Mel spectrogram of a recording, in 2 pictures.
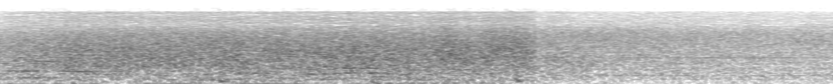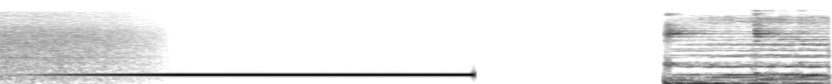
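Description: Television static hiss, followed by a loud steady test-card tone that swells in about four seconds in and cuts off abruptly. After a short lull, music starts near the end.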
